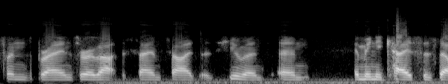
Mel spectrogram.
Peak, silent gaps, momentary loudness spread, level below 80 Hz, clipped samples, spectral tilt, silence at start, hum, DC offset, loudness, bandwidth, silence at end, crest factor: 0 dBFS; none; 10 LU; -42 dBFS; under 0.1%; -5.5 dB/octave; 0.05 s; none; under 0.1%; -17 LUFS; 9.4 kHz; 0 s; 18 dB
